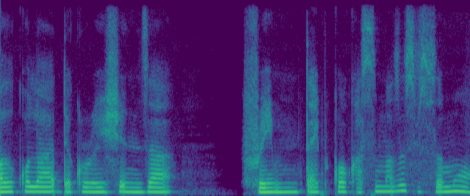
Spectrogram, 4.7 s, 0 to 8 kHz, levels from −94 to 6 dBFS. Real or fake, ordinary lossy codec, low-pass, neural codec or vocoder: real; none; none; none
